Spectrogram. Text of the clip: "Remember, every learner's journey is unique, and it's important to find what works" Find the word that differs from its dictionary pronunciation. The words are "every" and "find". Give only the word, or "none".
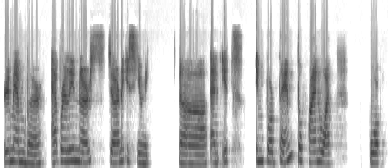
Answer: every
